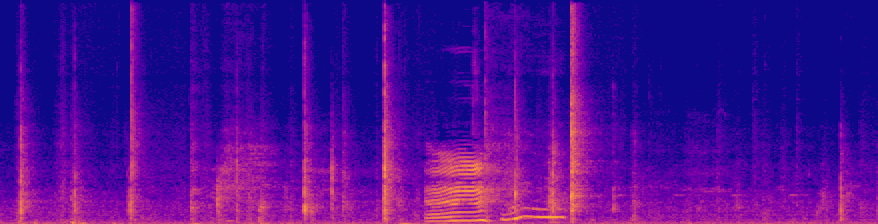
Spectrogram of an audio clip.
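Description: Thin plastic water bottles clicking and crackling in a scatter of sharp, irregular ticks as they are tipped up and drunk from. About three seconds in comes a short, rising vocal whine.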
